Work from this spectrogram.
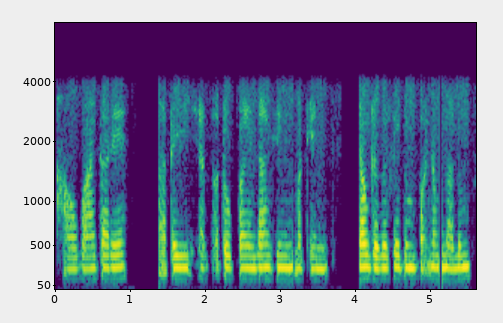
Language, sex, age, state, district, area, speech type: Manipuri, male, 30-45, Manipur, Kakching, rural, conversation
